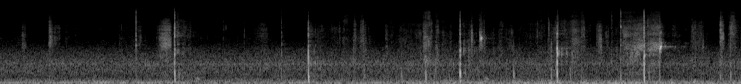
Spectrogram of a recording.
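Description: Pickleball rally: paddles striking the hard plastic ball in sharp pops, roughly one every second or so, with fainter clicks in between.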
